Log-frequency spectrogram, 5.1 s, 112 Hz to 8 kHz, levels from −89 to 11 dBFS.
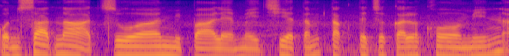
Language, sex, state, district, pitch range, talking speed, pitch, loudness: Mizo, male, Mizoram, Aizawl, 110-120 Hz, 165 wpm, 115 Hz, -19 LUFS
